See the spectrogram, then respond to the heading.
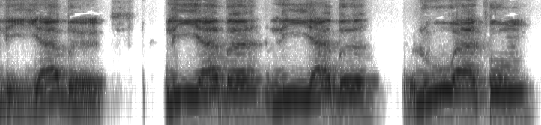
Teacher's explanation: Huruf ba-nya betul-betul harus diqalqalahkan, dipantulkan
